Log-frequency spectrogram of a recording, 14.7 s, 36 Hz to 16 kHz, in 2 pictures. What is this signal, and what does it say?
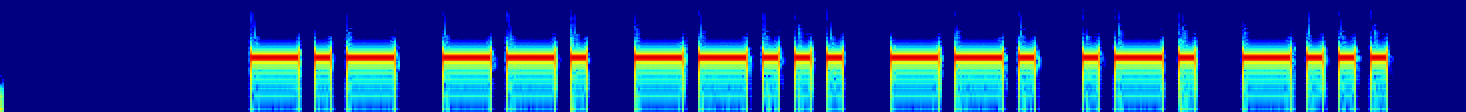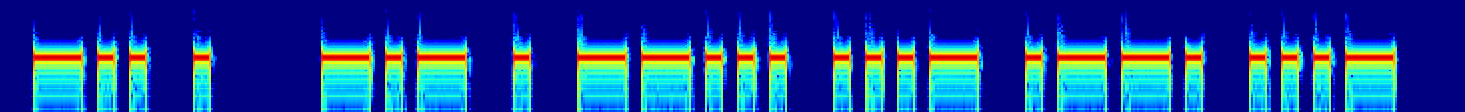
Morse code, heard as a keyed tone, about 15 wpm, 700 Hz. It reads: KG7GRB DE KE7VPV
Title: USA Callsign DE Callsign - 6 Characters - 15wpm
